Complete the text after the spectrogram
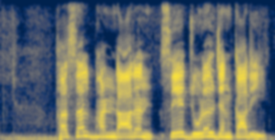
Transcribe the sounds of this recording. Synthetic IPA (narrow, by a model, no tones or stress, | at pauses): pʰəsəlbʱəɳɖaːɾənsed͡ʒʊɽəld͡ʒənkaːɾiː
